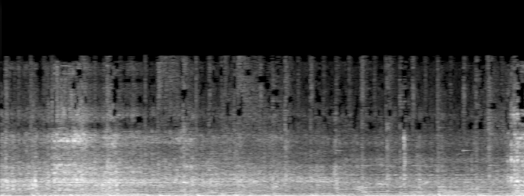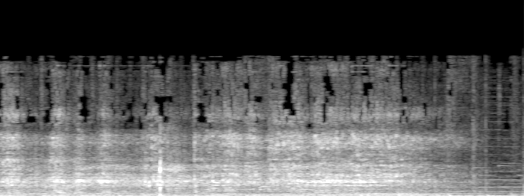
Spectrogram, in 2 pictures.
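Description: A car moving with its front bumper dragging on the pavement: a rough scraping noise that gets louder about halfway through, with one sharp click near the end, over voices and background music.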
